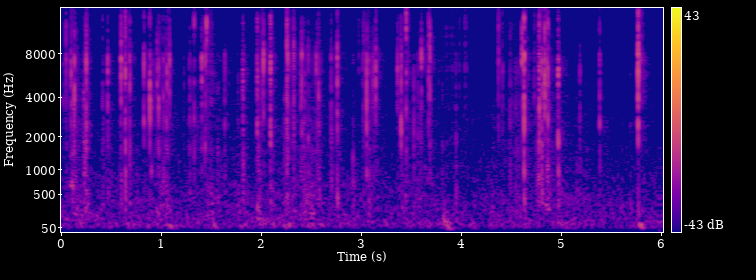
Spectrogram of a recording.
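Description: Foil wrapper of a Pokémon booster pack crinkling in quick, irregular crackles as it is worked at and pulled, a pack that will not tear open.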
